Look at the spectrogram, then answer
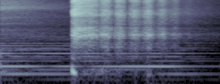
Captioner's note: laughter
